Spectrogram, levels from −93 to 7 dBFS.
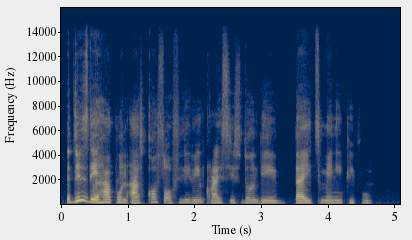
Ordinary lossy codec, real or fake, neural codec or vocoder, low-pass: none; fake; codec, 44.1 kHz, 2.6 kbps, SNAC; 14.4 kHz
